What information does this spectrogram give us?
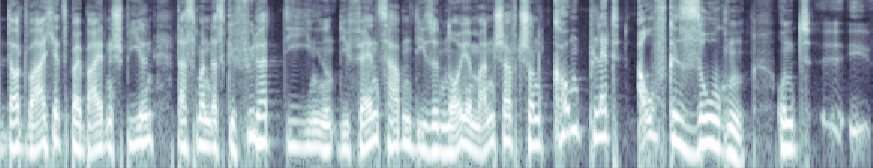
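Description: A man's voice: fairly high pitch, vocal fry, no echo, clean studio sound. A man hosting a sports podcast interview, chatty and full of filler sounds. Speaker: podcast host.

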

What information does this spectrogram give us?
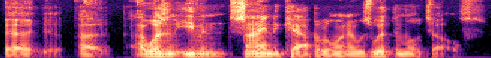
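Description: A man's voice: deep voice, animated, normal speed, darkish tone, no echo, studio quality. An older man, a musician being interviewed, telling anecdotes in a casual, blunt, salty and colloquial way.

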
